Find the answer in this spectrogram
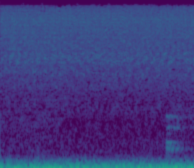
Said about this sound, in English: I have some experience with this. There's nothing more ominous than static.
